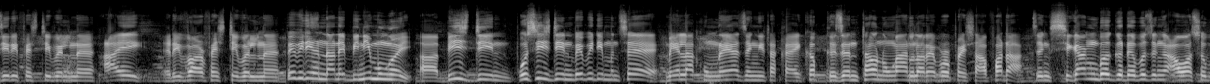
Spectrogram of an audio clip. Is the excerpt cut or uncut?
cut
